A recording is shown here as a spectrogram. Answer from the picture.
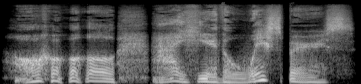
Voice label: touch, en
